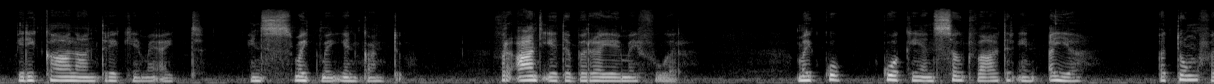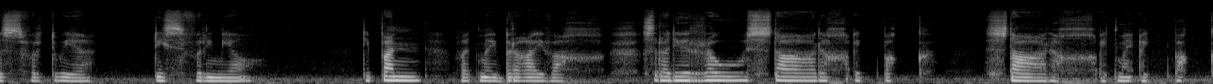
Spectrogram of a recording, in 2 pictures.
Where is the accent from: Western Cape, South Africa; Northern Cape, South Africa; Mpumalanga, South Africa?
Western Cape, South Africa; Gansbaai; moved away as an adult; also born or lived in Genadendal; Afkomstig van Gansbaai, gebore in Getoe, hoërskool gegaan in Genadendal, um ehm, 2007 Kaapstad toe gekom om te kom studeer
